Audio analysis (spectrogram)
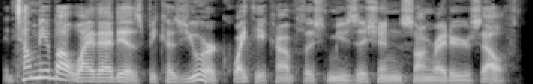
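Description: A man's voice: sits low, lively intonation, moderate pace, fairly bright tone. A man hosting a radio interview, asking questions in a friendly, conversational way. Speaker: radio host.

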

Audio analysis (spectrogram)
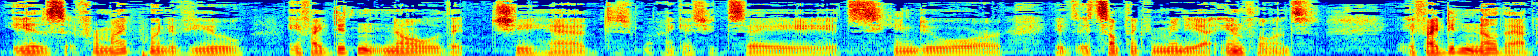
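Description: A man's voice: deep voice, darkish tone. An American man from Wisconsin hosting a conversational interview in a reflective, wry way. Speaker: interview host.

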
